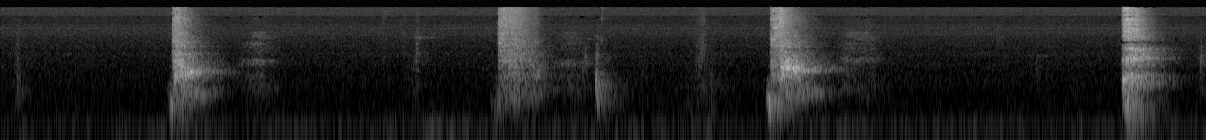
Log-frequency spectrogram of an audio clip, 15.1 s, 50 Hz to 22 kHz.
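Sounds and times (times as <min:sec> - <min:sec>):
man exhaling forcefully: 0:02.1 - 0:03.4, 0:06.2 - 0:07.2.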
